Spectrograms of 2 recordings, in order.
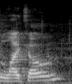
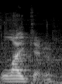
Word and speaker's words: Lyon: on or Lyon lyen I want to say his name is supposed to be lyen I keep want to saying lyone but it's it's lyen he feels weird to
